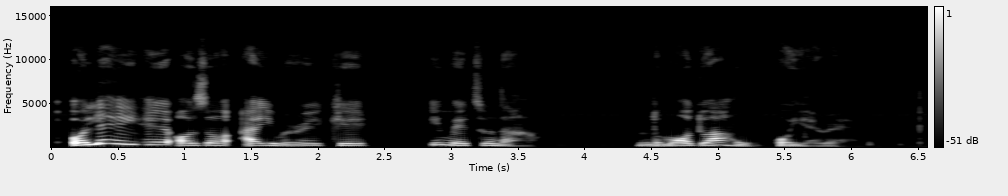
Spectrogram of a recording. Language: Igbo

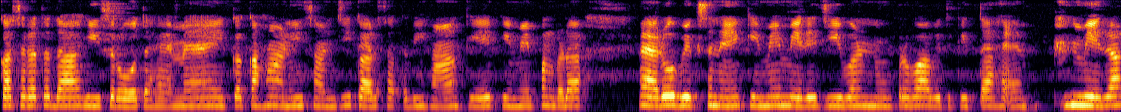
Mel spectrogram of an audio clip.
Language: Punjabi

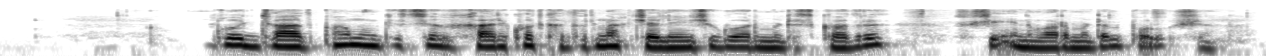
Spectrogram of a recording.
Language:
Kashmiri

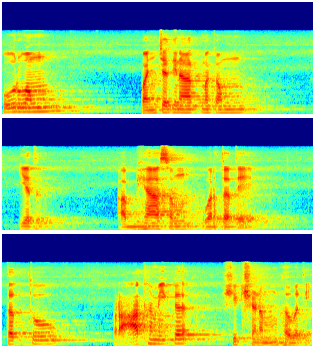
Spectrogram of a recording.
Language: Sanskrit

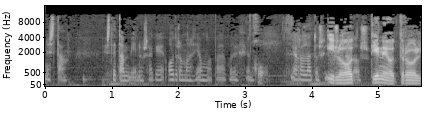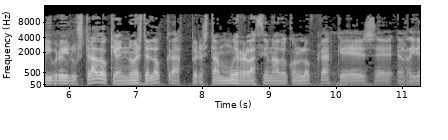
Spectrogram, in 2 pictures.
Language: Spanish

